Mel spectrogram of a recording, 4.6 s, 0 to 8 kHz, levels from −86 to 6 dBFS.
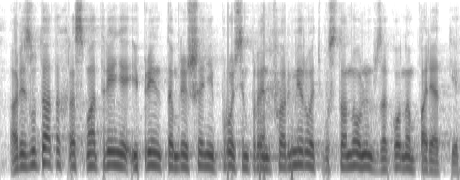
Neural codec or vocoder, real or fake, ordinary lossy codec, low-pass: none; real; none; none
